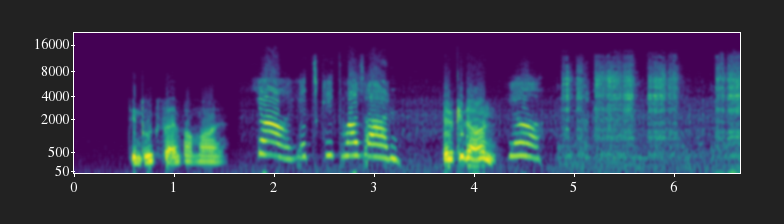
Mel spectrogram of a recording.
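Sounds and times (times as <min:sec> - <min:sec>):
speech: 0:00.6 - 0:05.2
printer print head making rasping scraping passes: 0:01.7 - 0:06.6.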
